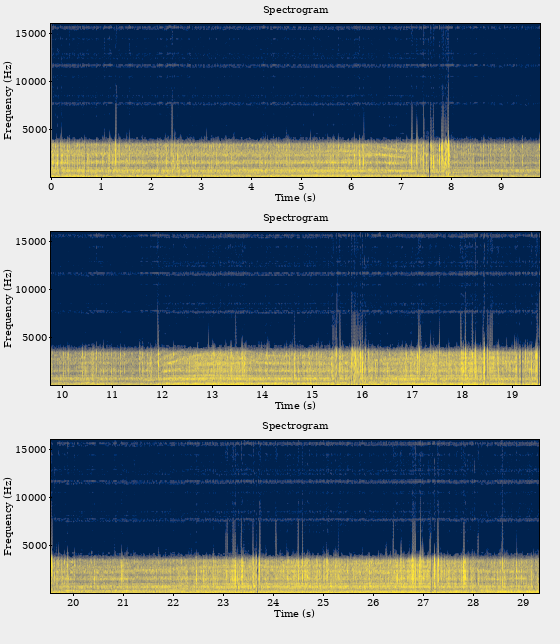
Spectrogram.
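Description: Ural sidecar motorcycle's air-cooled flat-twin engine running on the move, its pitch rising and falling as the rider accelerates and eases off. A few sharp knocks come through, about a third and two-thirds of the way in.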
